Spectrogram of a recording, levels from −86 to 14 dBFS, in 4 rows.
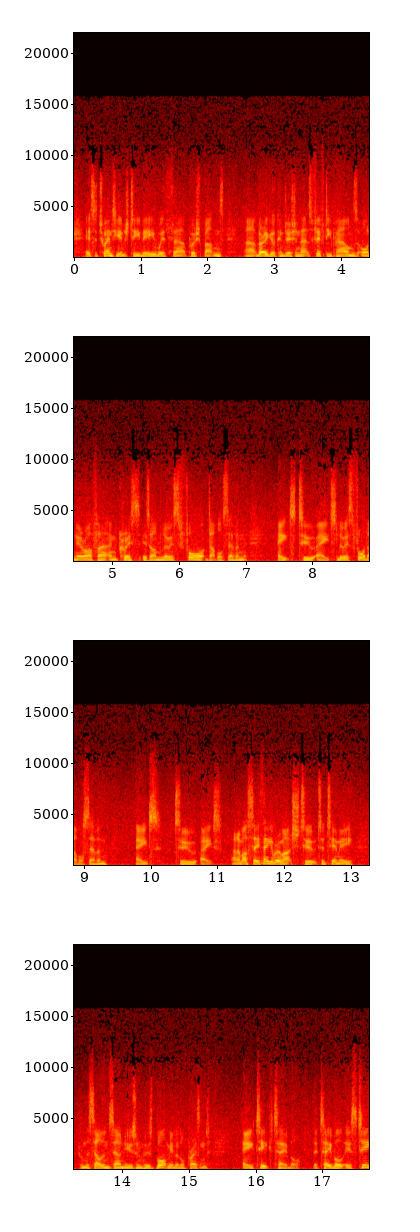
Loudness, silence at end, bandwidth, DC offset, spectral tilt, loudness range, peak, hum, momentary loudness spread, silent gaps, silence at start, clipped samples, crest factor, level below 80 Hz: -21 LUFS; 0 s; 16 kHz; under 0.1%; -4 dB/octave; 2 LU; -2 dBFS; none; 8 LU; none; 0 s; under 0.1%; 18 dB; -44 dBFS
